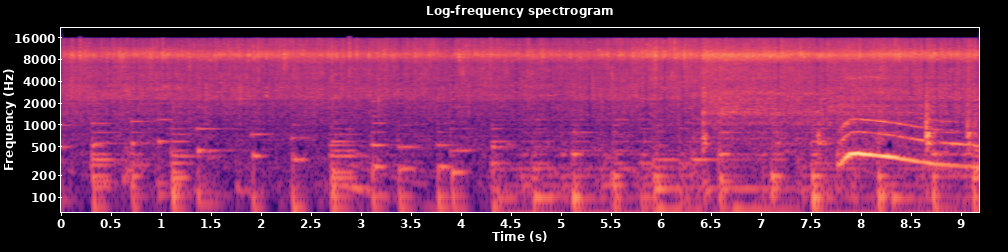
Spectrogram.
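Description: Salmon fillets sizzling in oil in an electric skillet as they are turned over with a spatula: a steady high frying hiss. Near the end a voice hums on a falling pitch.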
